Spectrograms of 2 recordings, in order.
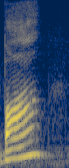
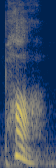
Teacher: change in the timing of the onset of your vocal cords the so-called voice onset time if you start the voicing at the same time you release · If you start the voicing at the same time you release that built-up pressure from behind your lips, you hear ba. If you wait about 15 extra milliseconds, it comes out as pa. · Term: Short voice onset time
